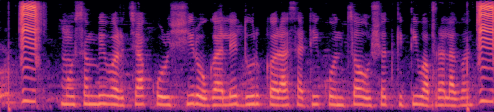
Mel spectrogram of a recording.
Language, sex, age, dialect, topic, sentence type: Marathi, male, 25-30, Varhadi, agriculture, question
